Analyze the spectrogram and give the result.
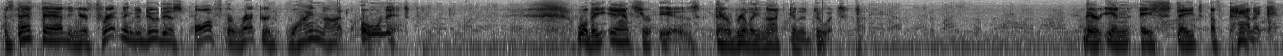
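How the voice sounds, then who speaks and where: A man hosting a political talk radio show, delivering an animated, mocking monologue. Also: a little high, unhurried, long pauses, slight background noise. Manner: animated, mocking, mimics others in exaggerated voices. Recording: dull lo-fi radio broadcast.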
